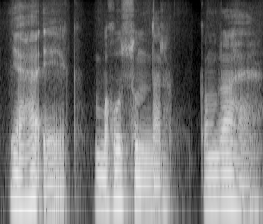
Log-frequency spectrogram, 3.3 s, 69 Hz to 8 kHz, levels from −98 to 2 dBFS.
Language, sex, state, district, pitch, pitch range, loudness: Hindi, male, Uttar Pradesh, Saharanpur, 95 Hz, 90-105 Hz, -18 LUFS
